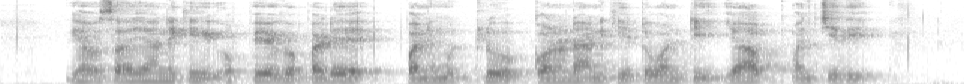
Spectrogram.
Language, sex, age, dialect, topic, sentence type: Telugu, male, 18-24, Utterandhra, agriculture, question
